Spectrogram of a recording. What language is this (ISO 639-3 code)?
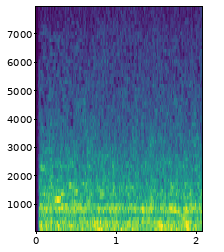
urd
